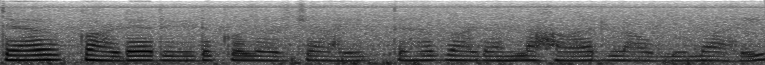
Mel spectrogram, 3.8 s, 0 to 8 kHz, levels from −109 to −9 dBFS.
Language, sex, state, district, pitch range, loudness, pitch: Marathi, female, Maharashtra, Mumbai Suburban, 205-215 Hz, -17 LUFS, 210 Hz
